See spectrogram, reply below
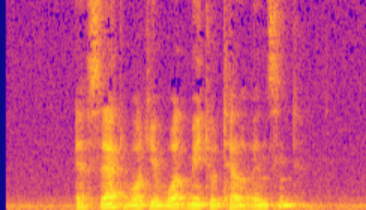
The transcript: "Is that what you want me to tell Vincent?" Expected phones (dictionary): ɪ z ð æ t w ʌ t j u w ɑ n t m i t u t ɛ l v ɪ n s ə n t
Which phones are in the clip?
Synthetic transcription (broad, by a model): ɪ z ð æ t w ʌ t j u w ɑ n t m i t u t ɛ l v ɪ n s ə n t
